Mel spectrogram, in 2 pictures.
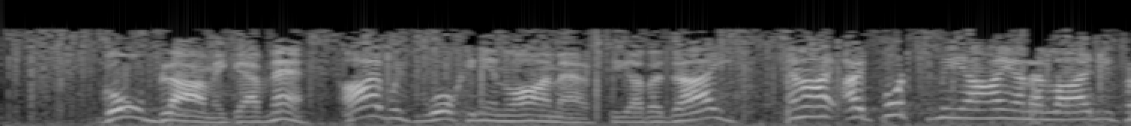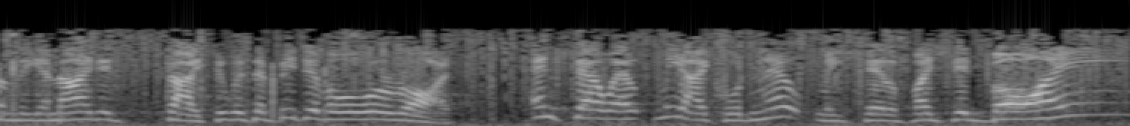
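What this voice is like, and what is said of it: Strong put-on Cockney English accent. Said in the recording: “An Englishman. ... An Englishman. ... Limey. ... Limey or Cockney, that's exactly right. What about Bill Foreman's accents? Weren't they strong?”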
